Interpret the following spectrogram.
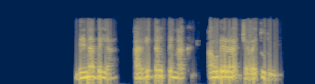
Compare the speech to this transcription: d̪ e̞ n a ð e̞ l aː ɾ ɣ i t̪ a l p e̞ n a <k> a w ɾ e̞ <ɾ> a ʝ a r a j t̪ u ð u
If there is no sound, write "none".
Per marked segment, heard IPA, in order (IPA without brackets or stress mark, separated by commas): k, ɾ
